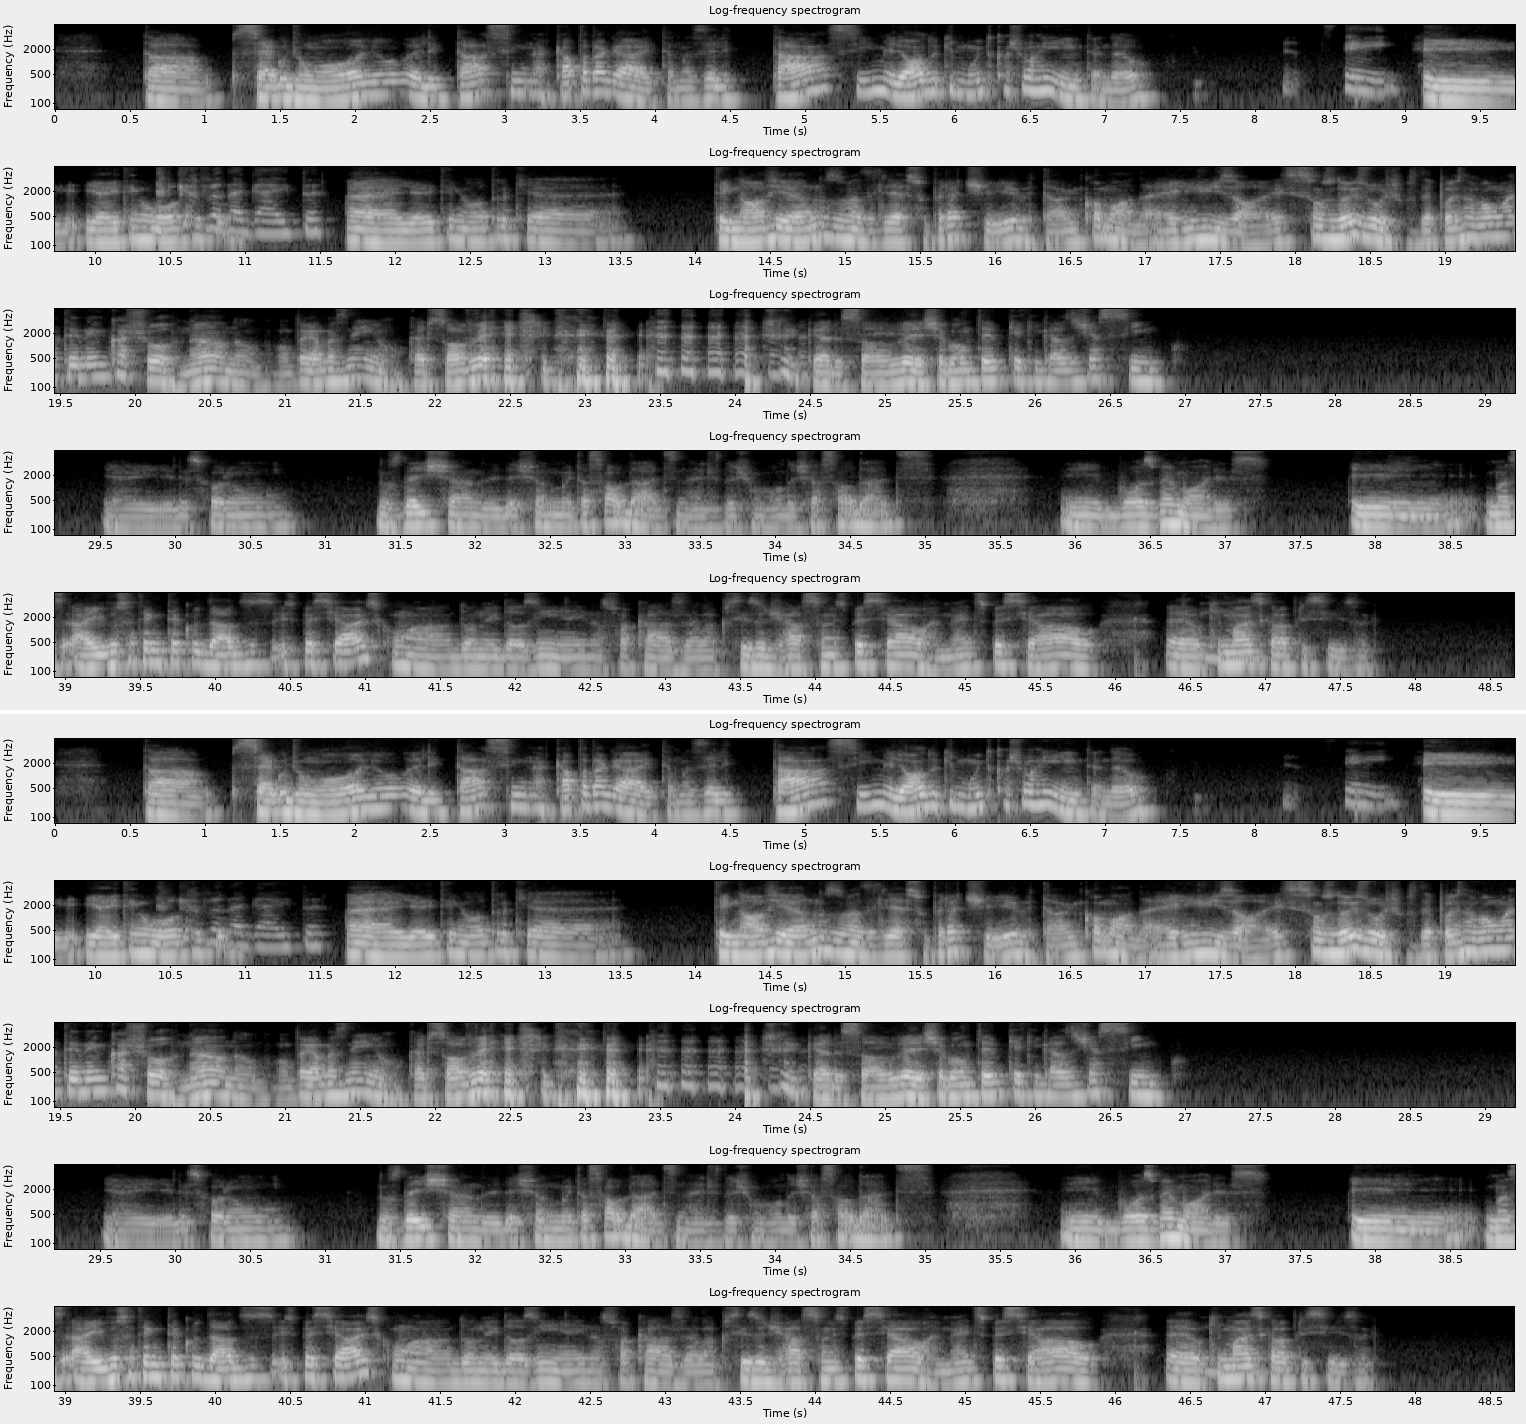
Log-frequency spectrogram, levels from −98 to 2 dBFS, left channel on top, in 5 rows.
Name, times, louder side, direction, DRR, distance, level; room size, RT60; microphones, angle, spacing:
voice 1, 0.6-4.5 4.8-7.3 9.1-10.6 11.7-13.5 14.1-23.3 24.3-26.8 29.5-30.8 31.4-34.8 35.2-35.6 35.9-37.2 37.8-47.7, right 1 dB, 15° right, 0.6 m, -29 dB
voice 2, 8.6-9.0 10.4-11.6 23.5-24.7 38.1-38.5 46.6-47.0, left 4 dB, 40° left, 0.5 m, -41 dB
3.7 x 2.3 x 4.2 m
head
